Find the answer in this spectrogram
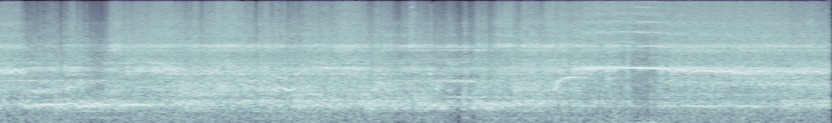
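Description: Action-film fight-scene soundtrack, music and effects together, played loud through an LED TV's built-in speakers as a dense, unbroken wall of sound.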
